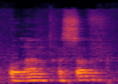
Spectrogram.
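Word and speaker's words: עולם הסוף: I know that the title in Hebrew, forgive me for my pronunciation, Olam Hasov.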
